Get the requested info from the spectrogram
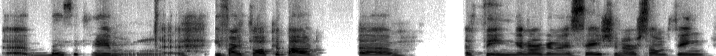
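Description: A woman from Finland with Swedish as her first language and a Finland-Swedish accent, chatting haltingly as an interview guest on a video call. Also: mid-range voice, darkish tone, no echo. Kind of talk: casual conversational interview. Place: small room at home, indoors.

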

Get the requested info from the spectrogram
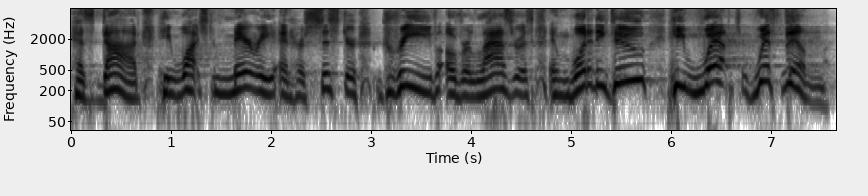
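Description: Emphatic preaching man, higher voice. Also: a bit bright. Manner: emphatic preaching with repeated phrases and pauses. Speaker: pastor. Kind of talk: sermon. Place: large church stage with audience.

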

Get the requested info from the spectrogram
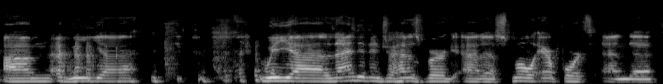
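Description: Dutch male guest, 50s, webcam audio, slow hesitant delivery with fillers. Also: on the high side, level tone, rough recording. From Netherlands. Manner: measured, hesitant, many fillers. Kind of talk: video call interview. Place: office, video call. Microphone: webcam on a video call.

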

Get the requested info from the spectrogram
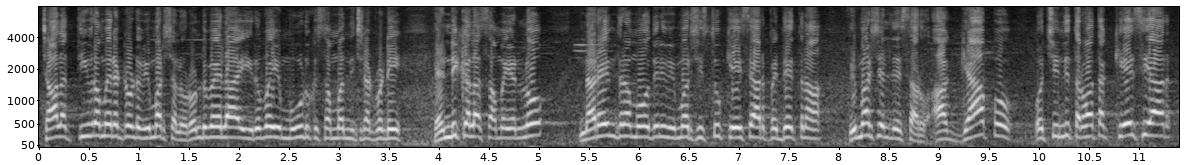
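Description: High-pitched, fast-talking male news correspondent. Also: a little mellow, a little hiss or hum. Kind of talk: live explanatory news report.

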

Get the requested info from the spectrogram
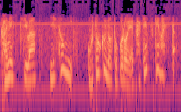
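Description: A woman's voice: mid-range voice, expressive, normal speed, noisy background. Woman narrating a folktale, muffled lo-fi sound.

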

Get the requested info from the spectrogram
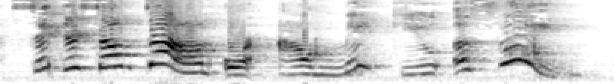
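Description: A caring little storybook boy acted out by a woman, high-pitched and slow, with drawn-out, fussing politeness. The room sounds echoey. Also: big pitch swings, fairly bright tone, exaggerated voice. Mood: concerned, soothing.

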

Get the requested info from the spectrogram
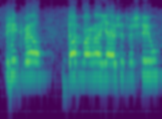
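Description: Casting: courteous, slightly cheeky delivery man in radio drama; high pitch, narrow vintage sound. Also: flat delivery, a little slow. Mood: dryly teasing. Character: polite deliveryman from a marriage bureau. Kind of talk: Dutch-language radio play acting. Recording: noisy, tinny old radio recording.

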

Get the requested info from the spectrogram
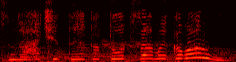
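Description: A woman voicing a brave, curious, excitable little girl space traveller in an animated film, with an eager childlike manner. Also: extremely high pitch, moderate pace, over loud music. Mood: earnest. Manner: eager, bright-eyed, childlike. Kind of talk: Soviet animated film acting.

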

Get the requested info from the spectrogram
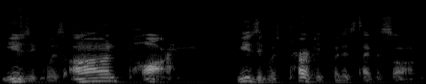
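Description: A middle-aged man with a husky, slightly rough voice chats casually into a headset. His pitch swings up and down a lot as he rambles with enthusiasm and restarts his sentences. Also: lively intonation, a little slow. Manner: enthusiastic, rambling, repeats himself. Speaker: reaction video host. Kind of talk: casual spoken reaction.

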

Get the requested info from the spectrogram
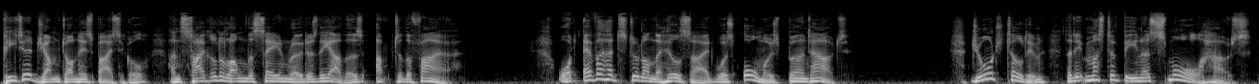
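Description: Animated English man narrating, slightly husky. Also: mid-range voice, normal speed, no echo. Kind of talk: scripted children's story narration.

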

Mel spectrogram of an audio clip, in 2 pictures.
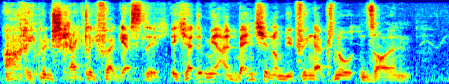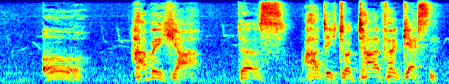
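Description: Wisecracking, scheming alien, sitcom audio drama; lowish, animated, mock-innocent. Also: male voice, moderate pace, gravelly, full character voice. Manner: glib, theatrical, mock-innocent. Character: wisecracking, scheming furry alien houseguest, brash and cocky. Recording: noisy old cassette audio drama.

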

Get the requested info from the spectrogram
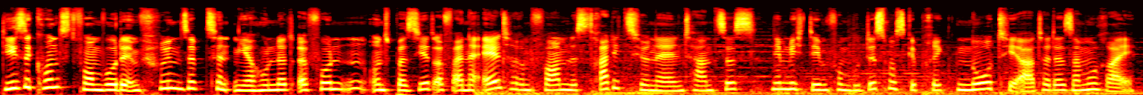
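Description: A woman's voice: on the high side, brisk, hardly any pauses. A woman host narrating a scripted explainer video in a friendly way. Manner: friendly, apologetic about pronunciation. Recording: voice-over with faint background music.

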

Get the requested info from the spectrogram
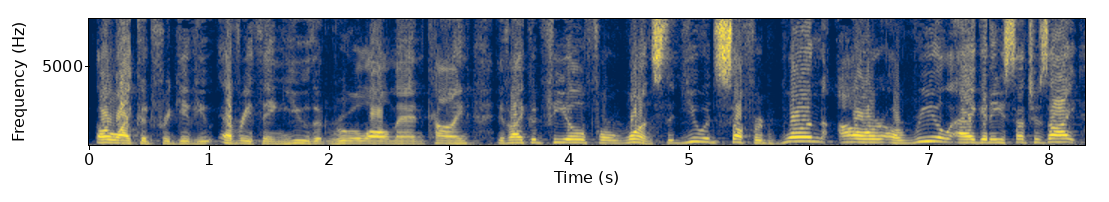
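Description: A man's voice: on the high side, animated, moderate pace, warm tone, natural voice. A man reading a storybook, voicing a bitter, defiant anarchist who declaims with passion against the powerful. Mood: furious, cursing. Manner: impassioned, declamatory.

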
